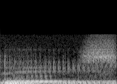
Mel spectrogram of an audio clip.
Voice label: bass, speech

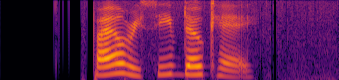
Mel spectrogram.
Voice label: File Received OK (Female)

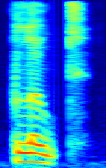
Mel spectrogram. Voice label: gloat

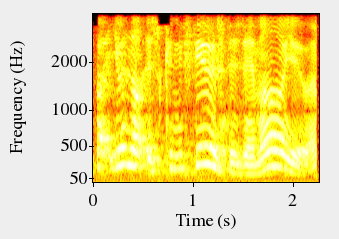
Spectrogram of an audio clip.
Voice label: confused

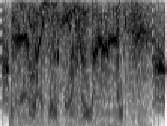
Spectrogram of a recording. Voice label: Chatter

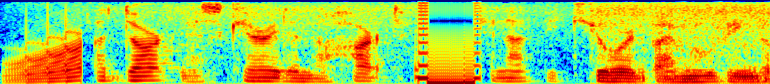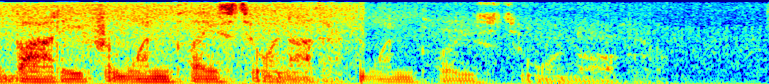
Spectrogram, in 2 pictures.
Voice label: STATIC; Babylon 5; Lennier

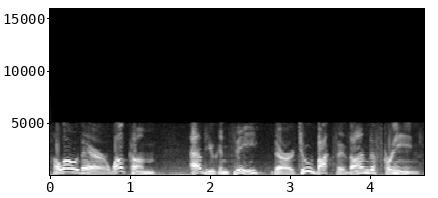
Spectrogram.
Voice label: Narrator; How Many Bugs in a Box

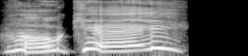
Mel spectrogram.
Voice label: Ok weak, Male; gangsters

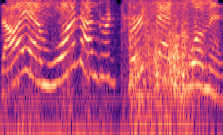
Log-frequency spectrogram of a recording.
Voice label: woman; ranma

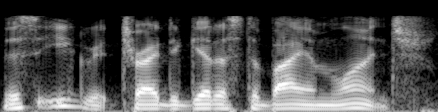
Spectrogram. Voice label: "EGRET", SPANISH

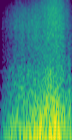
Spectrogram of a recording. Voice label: zombie; CD Action; lomax

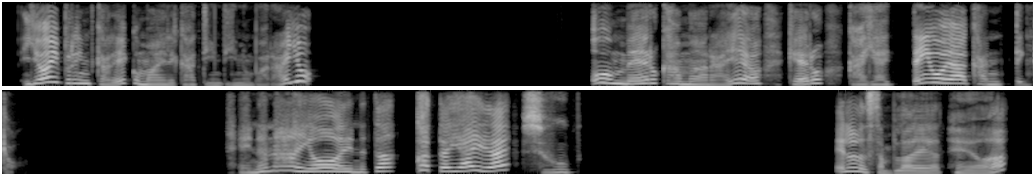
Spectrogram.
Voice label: talk Casual; Singles Flirt Up Your Life

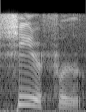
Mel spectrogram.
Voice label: "cheerful"

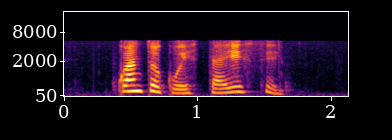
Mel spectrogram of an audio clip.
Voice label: HOW MUCH, SPANISH

